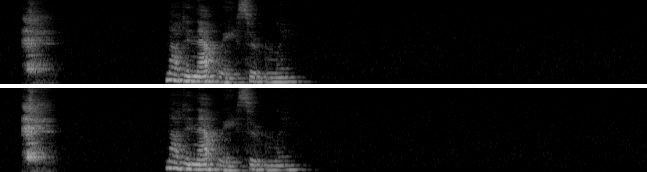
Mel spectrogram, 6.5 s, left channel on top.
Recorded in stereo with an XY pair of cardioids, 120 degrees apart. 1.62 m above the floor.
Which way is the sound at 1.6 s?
20° left.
